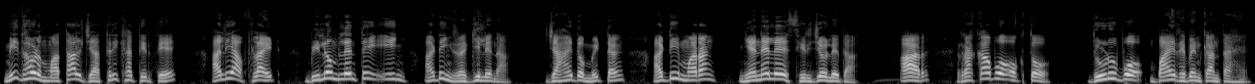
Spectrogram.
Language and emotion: Santali, angry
